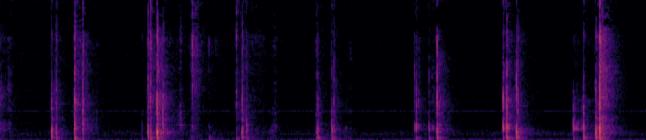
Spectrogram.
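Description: Fingertips and nails tap and scratch the front face of a medium, closed, hollow cardboard Amazon Prime shipping box. About seventeen short, dry, hollow thunks arrive in loose pairs, each dying away almost instantly, with faint scratchy rustle between them.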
